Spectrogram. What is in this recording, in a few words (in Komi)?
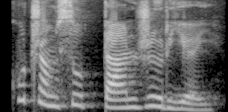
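кутшӧм судтаын жырйӧй, Komi, female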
